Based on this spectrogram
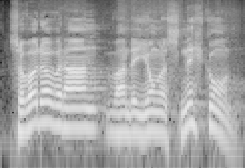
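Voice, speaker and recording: A man with a Low German accent preaches in a church, his voice bright and a little high for a man. He talks with emphasis and mixes German and English words into his sermon. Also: normal speed. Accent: Mennonite Low German.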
